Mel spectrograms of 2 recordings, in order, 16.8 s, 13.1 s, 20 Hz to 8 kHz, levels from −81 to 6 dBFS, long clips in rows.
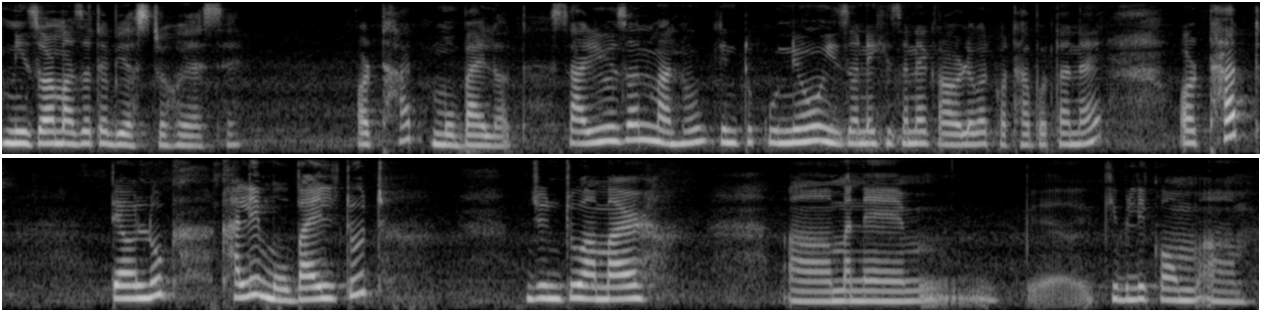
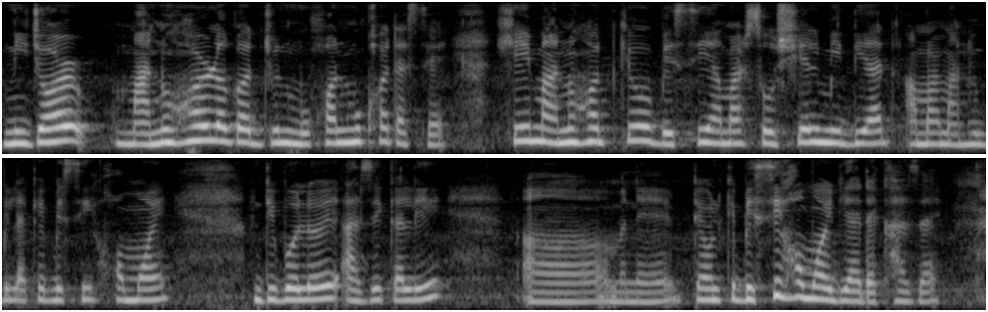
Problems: none marked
